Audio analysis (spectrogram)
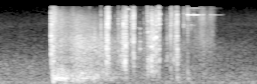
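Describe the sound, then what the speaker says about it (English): Gunfire in Escape from Tarkov, a sustained burst of rapid shots followed by several irregular clusters of cracks, moderately loud with a slightly distant, echoing character. "There's definitely shots in here too."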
